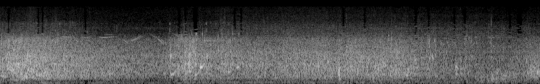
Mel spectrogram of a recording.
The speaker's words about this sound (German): schauten sie auf das Meer hinaus, und die großen und kleinen Wellen rauschten dazu an den Landesgrenzen.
